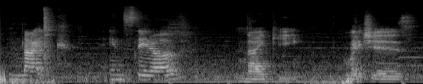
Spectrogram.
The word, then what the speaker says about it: Nike: In South Africa, we would say Nike instead of Nike. Which is the shoes, the athletic wear, just do it. They pronounce it Nike.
